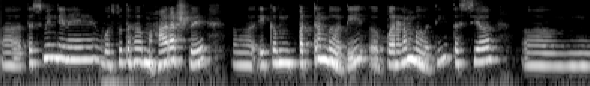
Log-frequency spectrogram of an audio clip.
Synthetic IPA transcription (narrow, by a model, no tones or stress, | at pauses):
t̪ɐsmind̪iɽ̃eʋɐst̪ut̪ɐɦɐmɐɦaːɾaʂʈɾe | ekɐmpɐt̪ɾɐmbʱɐʋɐt̪ipɐɾɳ̃ɐmbʱɐʋɐt̪iːt̪ɐsjɐ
